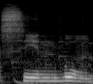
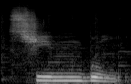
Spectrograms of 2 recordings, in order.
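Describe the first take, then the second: First: The nasal before b is pronounced as n. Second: The nasal before b is pronounced as m. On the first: The speaker calls it wrong. "di sini tertulisnya Sinbung" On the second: The speaker calls it right. "tapi kita baca Shimbung"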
